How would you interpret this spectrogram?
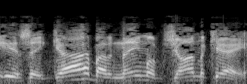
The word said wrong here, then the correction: Mackey: Mackey, I think is probably the right way to say his name. Who is John McKay or John Mackey? Mackey. M-A-C-K-E-Y. That's Mackey.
